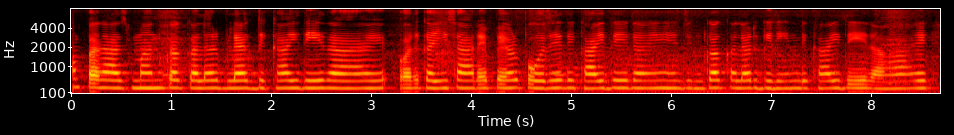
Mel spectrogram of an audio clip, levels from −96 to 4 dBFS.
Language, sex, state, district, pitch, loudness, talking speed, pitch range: Hindi, female, Bihar, Jahanabad, 260 Hz, -37 LUFS, 175 wpm, 255-265 Hz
